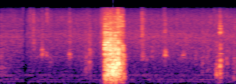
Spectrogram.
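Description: An egg cracks against a metal bowl.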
